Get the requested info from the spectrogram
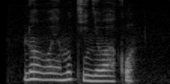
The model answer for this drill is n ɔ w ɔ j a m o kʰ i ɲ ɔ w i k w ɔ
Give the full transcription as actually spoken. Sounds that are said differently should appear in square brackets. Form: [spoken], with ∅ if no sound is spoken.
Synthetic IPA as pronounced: n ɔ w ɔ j a m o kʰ i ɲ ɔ w [a] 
